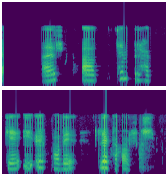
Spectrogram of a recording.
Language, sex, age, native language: Icelandic, female, 13, Icelandic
